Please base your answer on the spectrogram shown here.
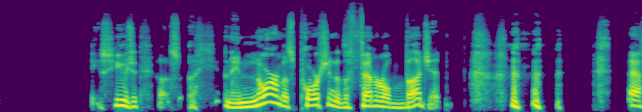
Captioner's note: laugh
